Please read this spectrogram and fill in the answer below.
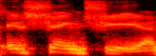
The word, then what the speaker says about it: Shang-Chi: No, it's Shang-Chi.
